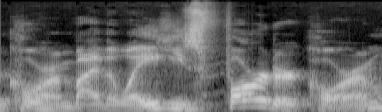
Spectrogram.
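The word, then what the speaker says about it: Farder: He's Farter Coram, which is pronounced like a guy who farts, but spelled with a D.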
